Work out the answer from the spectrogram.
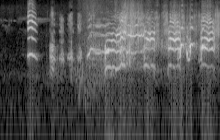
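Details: Greater white-fronted geese calling together. A single clear yelp is followed by several softer notes, then a dense, overlapping chorus of high, laughing honks that builds and continues without pause.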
